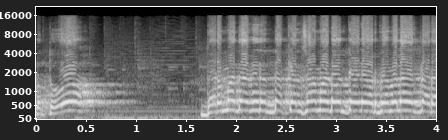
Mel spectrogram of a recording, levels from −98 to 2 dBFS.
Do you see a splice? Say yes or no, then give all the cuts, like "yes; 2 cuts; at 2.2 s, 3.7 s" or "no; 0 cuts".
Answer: no; 0 cuts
